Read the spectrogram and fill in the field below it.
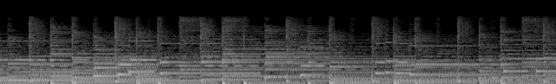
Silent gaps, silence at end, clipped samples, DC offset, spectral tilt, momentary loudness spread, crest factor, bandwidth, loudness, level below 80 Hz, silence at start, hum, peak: none; 0 s; under 0.1%; under 0.1%; -6 dB/octave; 5 LU; 14 dB; 10.5 kHz; -27 LUFS; -34 dBFS; 0 s; none; -12 dBFS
